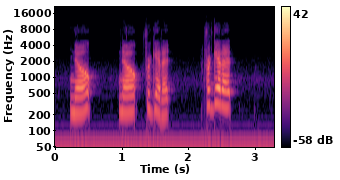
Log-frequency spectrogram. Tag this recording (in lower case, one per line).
human voice
female speech
speech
